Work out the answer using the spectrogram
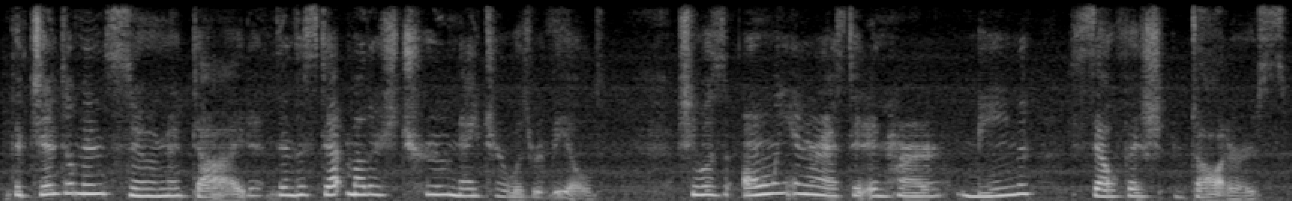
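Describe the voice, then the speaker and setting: A woman storyteller narrating in a measured, simple fairy tale opening manner for small children, with a creaky voice. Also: sits high, lively intonation, warm tone, low-quality recording.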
